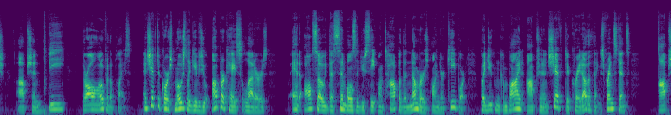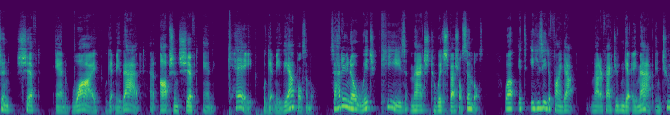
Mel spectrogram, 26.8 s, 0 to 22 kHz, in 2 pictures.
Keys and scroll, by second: 0.8 alt+b, 14.8 alt+shift+y, 17.9 alt+shift+k.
